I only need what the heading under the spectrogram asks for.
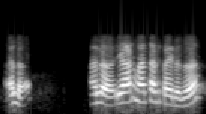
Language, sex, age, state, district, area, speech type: Kannada, female, 60+, Karnataka, Mysore, rural, conversation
